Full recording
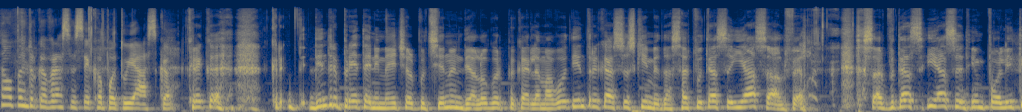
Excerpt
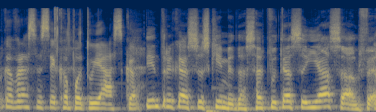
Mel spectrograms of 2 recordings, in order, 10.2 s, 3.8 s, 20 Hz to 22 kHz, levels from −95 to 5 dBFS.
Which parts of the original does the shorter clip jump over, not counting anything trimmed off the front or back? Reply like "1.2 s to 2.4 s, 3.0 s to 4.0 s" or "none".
1.8 s to 5.7 s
